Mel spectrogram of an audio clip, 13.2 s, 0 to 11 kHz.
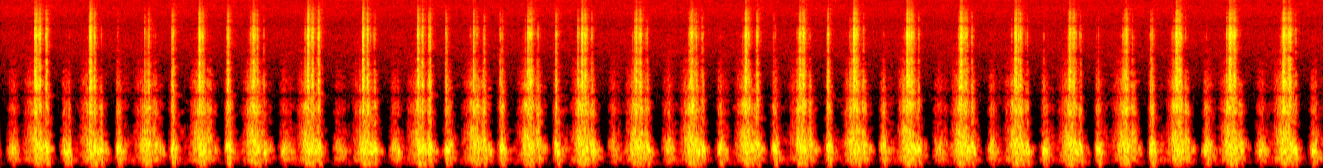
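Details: Stress-test auscultation at position T as the patient goes from lying to sitting, standing, a few knee bends, standing and lying, at 84-96-108-120-96 bpm: a fast, regular heartbeat that grows from quiet to very loud, with murmur changes, split S2 and extra sounds.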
